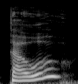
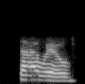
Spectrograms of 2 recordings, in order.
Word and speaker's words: Taweo: Mais là, ça s'appelle, je veux bien le prononcer, mais Tao, c'est comme ça qu'on prononce? – Taweo, ouais.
